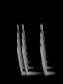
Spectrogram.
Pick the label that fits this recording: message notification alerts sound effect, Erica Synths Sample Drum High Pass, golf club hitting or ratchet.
message notification alerts sound effect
